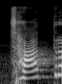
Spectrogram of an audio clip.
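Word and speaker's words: छात्रः: कहते हैं विसर्ग और इसका उच्चारण होता है हां के समान जैसे कि छात्र हम हिंदी में लिखते हैं और यहां पर दो बिंदु लग गए अमेरिकी विचारक लग गया तो इसको हम पढेंगे छात्रा हक छात्रा है जिसे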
